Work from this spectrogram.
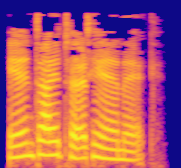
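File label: "antitetanic", British English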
